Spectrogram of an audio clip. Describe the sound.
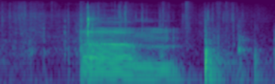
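Plastic wrapping crackles as someone opens a pack of little game cards. A drawn-out voiced sound comes first, then a short, sharp crinkle.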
